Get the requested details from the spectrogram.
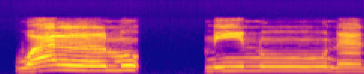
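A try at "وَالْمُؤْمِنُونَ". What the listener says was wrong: Ditahan dulu, Bun, satu harokat. Kurang tekan, ditekan lagi.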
